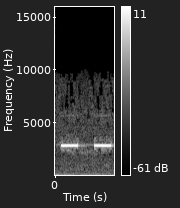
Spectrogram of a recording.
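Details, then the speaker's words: Two steady high-pitched electronic beeps from an LTV 950 ventilator on a test lung in CPAP mode: the apnea alarm after no breath for the set 10-second interval, entering apnea backup mode. "can see and here since no breath was triggered or given for ten seconds the ventilator went into the apnea back up mode"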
